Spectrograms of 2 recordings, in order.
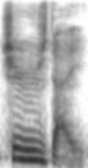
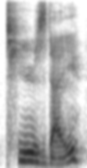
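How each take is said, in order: First: The t and y sounds merge together. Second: The t and y sounds stay separate. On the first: "he's saying" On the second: "as would be the original pronunciation"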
